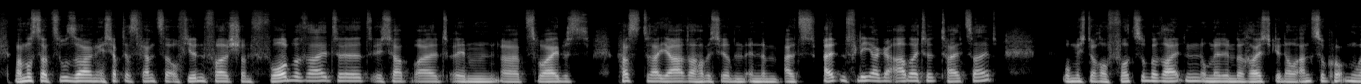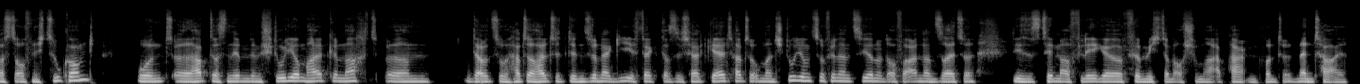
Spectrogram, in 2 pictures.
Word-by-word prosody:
man 130 Hz, +2 st, +4 dB
muss 165 Hz, -1 st, +4 dB
dazu 170 Hz, +2 st, +2 dB
sagen, 155 Hz, -1 st, +4 dB
ich 135 Hz, +2 st, -3 dB
habe 155 Hz, -, 0 dB
das 140 Hz, -6 st, -5 dB
Ganze 145 Hz, 0 st, -3 dB
auf 125 Hz, -2 st, -6 dB
jeden 145 Hz, +2 st, +1 dB
Fall 145 Hz, -1 st, +1 dB
schon 135 Hz, 0 st, -2 dB
vorbereitet. 165 Hz, +2 st, +1 dB
Ich 140 Hz, -3 st, -6 dB
habe 140 Hz, +1 st, -2 dB
halt 135 Hz, -1 st, -1 dB
eben, 130 Hz, -1 st, 0 dB
äh, 125 Hz, -2 st, 0 dB
2 130 Hz, +1 st, +3 dB
bis 130 Hz, -1 st, -7 dB, 0.2 s
fast 160 Hz, +1 st, -1 dB
3 145 Hz, -1 st, +2 dB
Jahre 135 Hz, 0 st, +2 dB
habe 130 Hz, +2 st, 0 dB
ich 130 Hz, -, -6 dB
eben 130 Hz, -2 st, -2 dB
in 130 Hz, +1 st, -1 dB
'nem 125 Hz, -2 st, -1 dB
als 125 Hz, -2 st, -3 dB
Altenpfleger 175 Hz, -1 st, +2 dB
gearbeitet, 165 Hz, 0 st, 0 dB
Teilzeit, 165 Hz, +8 st, -1 dB, 0.6 s
um 135 Hz, -1 st, -1 dB
mich 140 Hz, -2 st, 0 dB
darauf 130 Hz, -4 st, -1 dB
vorzubereiten. 160 Hz, +2 st, +1 dB
Um 140 Hz, -, 0 dB
mir 140 Hz, -, +3 dB
den 135 Hz, -1 st, +2 dB
Bereich 130 Hz, 0 st, +2 dB
genau 125 Hz, -1 st, -1 dB
anzugucken, 150 Hz, +2 st, 0 dB
was 130 Hz, -3 st, 0 dB
da 130 Hz, -, 0 dB
auf 125 Hz, -, -2 dB
mich 120 Hz, -, 0 dB
zukommt 180 Hz, +6 st, +2 dB, 0.4 s
und, 140 Hz, -1 st, +2 dB
äh, 130 Hz, -2 st, +3 dB
habe 140 Hz, +1 st, +3 dB
das 135 Hz, -2 st, 0 dB
neben 135 Hz, 0 st, +1 dB
dem 130 Hz, -2 st, 0 dB
Studium 155 Hz, +2 st, +3 dB
halt 155 Hz, +2 st, +1 dB
gemacht. 155 Hz, 0 st, -2 dB
Ähm, 130 Hz, -2 st, +1 dB, 0.4 s
dazu 130 Hz, -2 st, +1 dB
hatte 130 Hz, 0 st, +3 dB
halt, 130 Hz, 0 st, 0 dB
den 130 Hz, -1 st, +2 dB
Synergieeffekt, 140 Hz, 0 st, -1 dB
dass 135 Hz, -2 st, -4 dB
ich 125 Hz, -2 st, -4 dB
halt 130 Hz, 0 st, 0 dB
Geld 150 Hz, +1 st, +1 dB
hatte, 150 Hz, -2 st, 0 dB
um 140 Hz, -, -3 dB
mein 135 Hz, -2 st, -1 dB
Studium 180 Hz, +2 st, +1 dB
zu 160 Hz, -1 st, -3 dB
finanzieren 150 Hz, -1 st, -1 dB
und 135 Hz, -2 st, -5 dB
auf 130 Hz, -1 st, -3 dB
der -, -, -1 dB
anderen 135 Hz, -1 st, -1 dB
Seite 125 Hz, 0 st, 0 dB, 0.4 s
dieses 125 Hz, -4 st, +1 dB
Thema 130 Hz, -2 st, 0 dB
Pflege 130 Hz, -1 st, +1 dB
für 130 Hz, +1 st, -1 dB
mich 125 Hz, -2 st, 0 dB
dann 125 Hz, -1 st, -2 dB
auch 115 Hz, -, -5 dB
schon 120 Hz, -, -4 dB
mal 115 Hz, -1 st, -3 dB
abhaken 115 Hz, -1 st, -3 dB
konnte, 120 Hz, +2 st, -4 dB
mental. 125 Hz, -3 st, 0 dB
135 Hz, 195 wpm, -23 LUFS, 130-150 Hz, 0.6 s, man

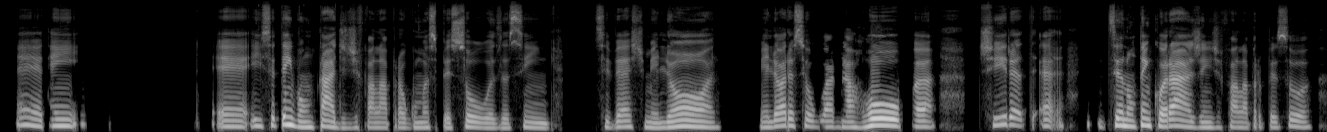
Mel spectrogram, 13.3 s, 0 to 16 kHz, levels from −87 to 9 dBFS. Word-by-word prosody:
É 200 Hz, -5 st, -1 dB
tem 180 Hz, +4 st, -1 dB, 1.4 s
É, 165 Hz, -1 st, -1 dB
e 175 Hz, -1 st, -2 dB
você 200 Hz, -, -3 dB
tem 215 Hz, +3 st, +6 dB
vontade 150 Hz, -3 st, 0 dB
de 135 Hz, +2 st, -10 dB
falar 135 Hz, 0 st, -5 dB
para 135 Hz, -, -8 dB
algumas 140 Hz, +1 st, -5 dB
pessoas, 130 Hz, -2 st, -3 dB
assim, 130 Hz, 0 st, -4 dB, 0.5 s
"Se 150 Hz, -, -9 dB
veste 155 Hz, +1 st, -4 dB
melhor, 150 Hz, +2 st, +2 dB, 0.4 s
melhora 170 Hz, +6 st, 0 dB
seu 170 Hz, -2 st, -4 dB
guarda-roupa, 160 Hz, +2 st, +5 dB, 0.4 s
tira 205 Hz, -2 st, -2 dB
t -, -, -18 dB
eh", 180 Hz, 0 st, -5 dB, 0.4 s
você 195 Hz, -2 st, +4 dB
não 170 Hz, -2 st, +4 dB
tem 190 Hz, +1 st, +3 dB
coragem 165 Hz, -5 st, +2 dB
de 140 Hz, 0 st, -10 dB
falar 140 Hz, -1 st, -6 dB
para -, -, -11 dB
a -, -, -23 dB
pessoa? 150 Hz, +1 st, -5 dB
155 Hz, 140 wpm, -22 LUFS, 140-180 Hz, 1.4 s, tem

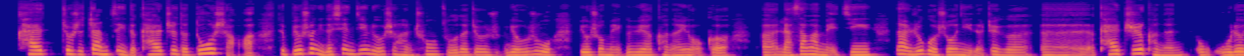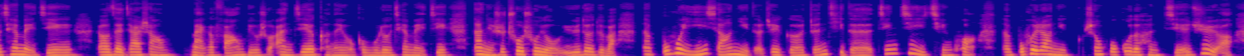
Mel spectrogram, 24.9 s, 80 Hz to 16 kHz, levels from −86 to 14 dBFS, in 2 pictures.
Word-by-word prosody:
开 235 Hz, 0 st, +3 dB
就 245 Hz, -1 st, +4 dB
是 215 Hz, -1 st, -3 dB
占 235 Hz, -2 st, +4 dB
自 230 Hz, -, -3 dB
己 210 Hz, -, +2 dB
的 155 Hz, -4 st, -1 dB
开 220 Hz, +1 st, +1 dB
支 240 Hz, +2 st, -1 dB
的 190 Hz, -3 st, 0 dB
多 265 Hz, +8 st, +5 dB
少 280 Hz, -, -5 dB
啊。 -, -, -6 dB, 0.2 s
就 230 Hz, -, 0 dB
比 215 Hz, +4 st, 0 dB
如 250 Hz, -, +7 dB
说， 295 Hz, +3 st, +3 dB
你 235 Hz, -7 st, +1 dB
的 195 Hz, -, +2 dB
现 235 Hz, +4 st, 0 dB
金 255 Hz, +3 st, -1 dB
流 210 Hz, -4 st, 0 dB
是 215 Hz, 0 st, -3 dB
很 175 Hz, -3 st, -2 dB
充 205 Hz, +4 st, -3 dB
足 165 Hz, -5 st, -3 dB
的， 180 Hz, +1 st, 0 dB
就 185 Hz, 0 st, -2 dB, 0.2 s
流 180 Hz, +2 st, +1 dB
入 195 Hz, -4 st, +1 dB, 0.2 s
比 -, -, 0 dB
如 175 Hz, -, +5 dB
说 190 Hz, +2 st, -1 dB
每 175 Hz, -1 st, -2 dB
个 175 Hz, +1 st, -3 dB
月 180 Hz, -1 st, +2 dB
可 180 Hz, -1 st, -5 dB
能 170 Hz, 0 st, -2 dB
有 175 Hz, 0 st, -1 dB
个， 160 Hz, +2 st, -1 dB, 0.3 s
呃， 175 Hz, 0 st, -2 dB
20000-30000 190 Hz, +4 st, +2 dB
美 170 Hz, -, -1 dB
金， 180 Hz, +1 st, +1 dB, 0.2 s
那 240 Hz, -2 st, +3 dB
如 215 Hz, +3 st, +2 dB
果 225 Hz, -5 st, +3 dB
说 190 Hz, +1 st, +1 dB
你 170 Hz, -5 st, 0 dB
的 -, -, -5 dB
这 200 Hz, -2 st, -1 dB
个， 170 Hz, 0 st, -3 dB
呃， 170 Hz, -2 st, -4 dB
开 230 Hz, +1 st, +2 dB
支 260 Hz, +3 st, +4 dB
可 185 Hz, -, -3 dB
能 160 Hz, +2 st, -3 dB
5 180 Hz, 0 st, -3 dB
5000-6000 195 Hz, +3 st, +3 dB
美 185 Hz, -2 st, +3 dB
金， 170 Hz, +1 st, -1 dB, 0.2 s
然 180 Hz, +1 st, +1 dB
后 -, -, +4 dB
再 185 Hz, 0 st, +4 dB
加 180 Hz, +1 st, +1 dB
上 175 Hz, -3 st, -2 dB, 0.2 s
买 170 Hz, -3 st, +1 dB
个 170 Hz, -, -2 dB
房 165 Hz, +2 st, 0 dB
比 170 Hz, -, -3 dB
如 165 Hz, -, -1 dB
说 165 Hz, -, -5 dB
按 180 Hz, -3 st, 0 dB
揭 180 Hz, +2 st, +4 dB
可 175 Hz, -1 st, -5 dB
能 160 Hz, -, -4 dB
有 160 Hz, +1 st, -3 dB
个 170 Hz, -, -6 dB
5000-6000 165 Hz, +2 st, -2 dB
美 155 Hz, -2 st, -2 dB
金， 170 Hz, 0 st, -3 dB, 0.2 s
那 220 Hz, -, +5 dB
你 175 Hz, -6 st, +3 dB
是 185 Hz, +2 st, -1 dB
绰 215 Hz, +4 st, +4 dB
绰 200 Hz, +1 st, +2 dB
有 160 Hz, -4 st, +1 dB
余 175 Hz, +2 st, 0 dB
的， 200 Hz, -1 st, +3 dB
对 170 Hz, -1 st, -3 dB
吧？ -, -, 0 dB, 0.2 s
那 215 Hz, -, -2 dB
不 210 Hz, +2 st, 0 dB
会 275 Hz, -3 st, +6 dB
影 205 Hz, +6 st, +3 dB
响 215 Hz, -3 st, +1 dB
你 170 Hz, -8 st, +2 dB
的， -, -, -4 dB
这 185 Hz, -2 st, -1 dB
个 165 Hz, -1 st, -3 dB
整 170 Hz, +5 st, -1 dB
体 225 Hz, -6 st, -4 dB
的 155 Hz, +1 st, -2 dB
经 260 Hz, +1 st, -3 dB
济 265 Hz, -7 st, -1 dB
情 165 Hz, -2 st, -4 dB
况， 185 Hz, +1 st, -2 dB, 0.3 s
那 185 Hz, -, -2 dB
不 185 Hz, +1 st, 0 dB
会 245 Hz, +4 st, +7 dB
让 225 Hz, -4 st, +3 dB
你 165 Hz, -2 st, -1 dB
生 215 Hz, -1 st, 0 dB
活 195 Hz, -3 st, -1 dB
过 205 Hz, +2 st, 0 dB
得 185 Hz, -, +5 dB
很 175 Hz, -3 st, -3 dB
拮 165 Hz, +1 st, -2 dB
据 185 Hz, +10 st, +2 dB
啊。 -, -, -2 dB
185 Hz, 280 characters per minute, -22 LUFS, 170-215 Hz, 0.3 s, 如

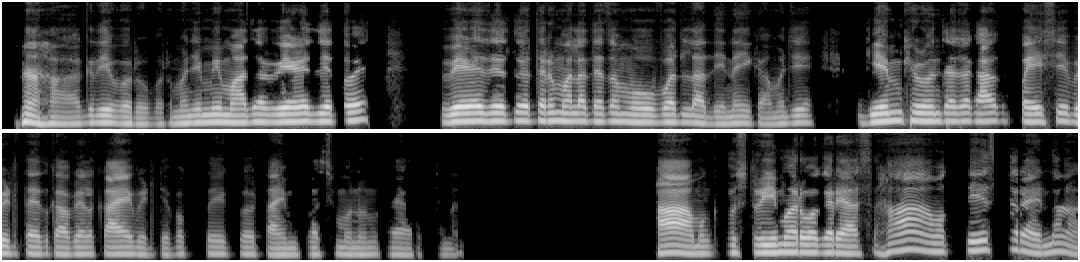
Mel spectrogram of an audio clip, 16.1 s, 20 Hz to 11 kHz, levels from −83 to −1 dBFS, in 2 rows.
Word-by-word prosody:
हां, 145 Hz, -3 st, +5 dB
हां, 120 Hz, 0 st, -3 dB
अगदी 135 Hz, +2 st, -1 dB
बरोबर. 115 Hz, -2 st, -6 dB
म्हणजे 130 Hz, +3 st, -1 dB
मी 145 Hz, +1 st, +2 dB
माझा 140 Hz, +1 st, +2 dB
वेळ 150 Hz, +1 st, +6 dB
देतोय 160 Hz, +3 st, +3 dB, 0.7 s
वेळ 160 Hz, +1 st, +7 dB
देतोय, 165 Hz, +1 st, +3 dB
तर 170 Hz, -1 st, +2 dB
मला 160 Hz, 0 st, +2 dB
त्याचा 160 Hz, 0 st, -1 dB
मोबदला 145 Hz, -2 st, 0 dB
दे, 120 Hz, 0 st, -7 dB
नाही 125 Hz, +1 st, -4 dB
का? 115 Hz, -2 st, -10 dB
म्हणजे 130 Hz, +4 st, -5 dB, 0.5 s
गेम 160 Hz, +3 st, +5 dB
खेळून 160 Hz, -1 st, +3 dB
त्याचा 160 Hz, 0 st, 0 dB
काय 160 Hz, +1 st, +2 dB, 0.2 s
पैसे 155 Hz, +1 st, 0 dB
भेटत 140 Hz, -2 st, -5 dB
आहेत 130 Hz, -1 st, -2 dB
का? 130 Hz, -, -2 dB
आपल्याला 130 Hz, +1 st, -5 dB
काय 130 Hz, 0 st, 0 dB
भेटते? 120 Hz, -1 st, -10 dB
फक्त 130 Hz, +1 st, -14 dB
एक 130 Hz, 0 st, -10 dB, 0.2 s
टाईमपास 120 Hz, +1 st, -7 dB
म्हणून 125 Hz, -1 st, -8 dB
काही 120 Hz, -1 st, -11 dB
अर्थ 120 Hz, 0 st, -17 dB
नाही. 120 Hz, +5 st, -19 dB, 1.5 s
हां, 150 Hz, -1 st, +6 dB
मग 135 Hz, 0 st, -7 dB
तो 155 Hz, -, -5 dB
स्ट्रीमर 155 Hz, +3 st, +1 dB
वगैरे 155 Hz, -1 st, +1 dB
असं. 140 Hz, +1 st, -3 dB
हां, 195 Hz, -1 st, +1 dB
मग 170 Hz, -, -4 dB
तेच 195 Hz, +1 st, -1 dB
तर 200 Hz, -3 st, -4 dB
आहे 150 Hz, -3 st, -1 dB
ना. 175 Hz, -, -5 dB
140 Hz, 180 wpm, -21 LUFS, 125-160 Hz, 1.5 s, वेळ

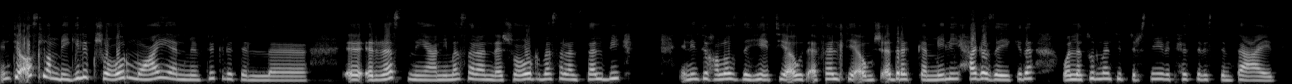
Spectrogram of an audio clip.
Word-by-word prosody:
أنتِ 270 Hz, +3 st, -1 dB
أصلًا 380 Hz, -8 st, +4 dB
بييجي 235 Hz, +2 st, +1 dB
لكِ 315 Hz, 0 st, +1 dB
شعور 260 Hz, +3 st, +3 dB
معيّن 260 Hz, +1 st, +2 dB
من 215 Hz, -1 st, -1 dB
فكرة 255 Hz, +2 st, -6 dB
ال 195 Hz, -2 st, -3 dB
آآ 190 Hz, 0 st, -4 dB, 0.6 s
الرسم، 240 Hz, +3 st, 0 dB
يعني 210 Hz, 0 st, 0 dB
مثلًا 230 Hz, -3 st, 0 dB
شعور 230 Hz, +3 st, +1 dB
مثلًا 240 Hz, -1 st, -1 dB
سلبي 245 Hz, +4 st, +1 dB, 0.6 s
إن 235 Hz, 0 st, -1 dB
أنتِ 245 Hz, +2 st, -1 dB
خلاص 250 Hz, +1 st, +2 dB
زهقتِ 220 Hz, 0 st, -1 dB
أو 225 Hz, -, +4 dB
اتقفلتِ 245 Hz, +3 st, -1 dB
أو -, -, +3 dB
مش 205 Hz, +1 st, -6 dB
قادرة 240 Hz, 0 st, +3 dB
تكملي، 230 Hz, +2 st, -1 dB
حاجة 260 Hz, +1 st, +4 dB
زي 210 Hz, -3 st, +3 dB
كده؟ 255 Hz, +6 st, -1 dB, 0.3 s
والّا 225 Hz, +1 st, +3 dB
طول 250 Hz, +4 st, -2 dB
ما 260 Hz, -, +1 dB
أنتِ 255 Hz, 0 st, -5 dB
بترسمي 245 Hz, +2 st, -5 dB
بتحسي 235 Hz, +1 st, -5 dB
باستمتاع 215 Hz, -1 st, -3 dB
عادي؟ 180 Hz, -2 st, -2 dB
235 Hz, 170 wpm, -23 LUFS, 215-255 Hz, 0.6 s, أصلًا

